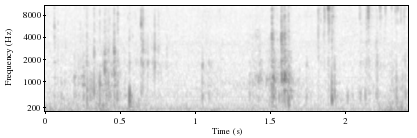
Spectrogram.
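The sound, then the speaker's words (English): Soft, wet gnawing and crinkling of a baby chewing on a book, quiet, with irregular little clicks and squishes and no talking. “Don't chew on the books. When you chew on the books, they get all wet.”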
